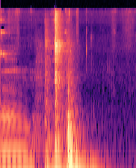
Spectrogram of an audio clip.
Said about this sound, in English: someone is knocking.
